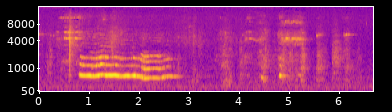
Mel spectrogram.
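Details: A foster puppy bonding with an older dog indoors gives a drawn-out, high whining whimper lasting about two seconds, its tone wavering and dipping at the end, followed by a few softer, shorter whines in a quiet room.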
